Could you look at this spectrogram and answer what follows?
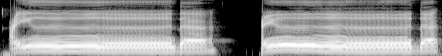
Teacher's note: Cara bacanya samarkan dan dengungkan ya 2 harokat. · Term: ikhfa hakiki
